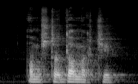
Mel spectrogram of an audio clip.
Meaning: 1. a traffic bollard 2. rondo; a round pastry filled with almond paste
- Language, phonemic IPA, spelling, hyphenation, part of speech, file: Dutch, /ˌɑm.stərˈdɑ.mər.tjə/, amsterdammertje, am‧ster‧dam‧mer‧tje, noun, Nl-amsterdammertje.ogg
